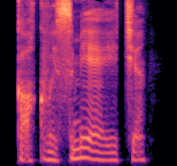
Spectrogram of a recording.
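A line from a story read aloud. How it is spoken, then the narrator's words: Hissed. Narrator (Russian): прошипел он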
